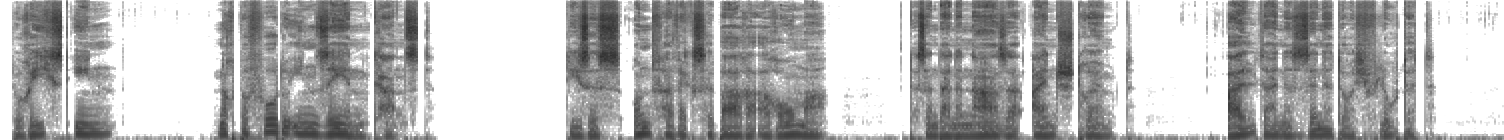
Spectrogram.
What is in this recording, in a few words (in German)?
Entspannungsmeditation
